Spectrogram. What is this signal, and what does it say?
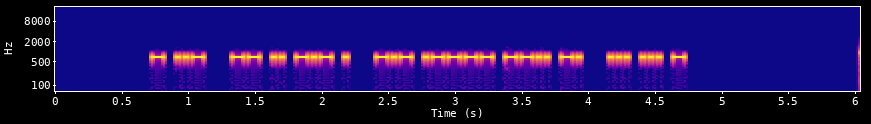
Morse code, heard as a keyed tone, about 40 wpm, 700 Hz. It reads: TU MIKE K1ZN SST
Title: K1USN SST QSO Practice - 40wpm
